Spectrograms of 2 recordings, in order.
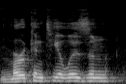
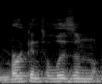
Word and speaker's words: mercantilism: It's kind of like merchants, but without the H.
